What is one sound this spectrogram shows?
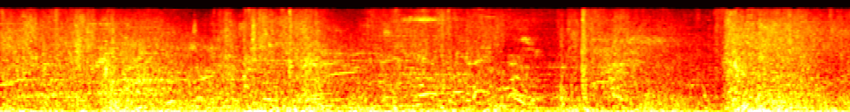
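Spell blasts whoosh and crackle in a busy video game fight.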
